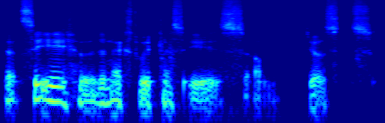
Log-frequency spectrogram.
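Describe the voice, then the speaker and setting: Man, Swedish accent, slow, gravelly, hesitant, dry remarks, close dry sound. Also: mid-range voice, wildly swooping pitch, dry recording. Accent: rural Swedish. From Sweden. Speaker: co-host reacting to trial footage. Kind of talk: casual commentary chat.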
